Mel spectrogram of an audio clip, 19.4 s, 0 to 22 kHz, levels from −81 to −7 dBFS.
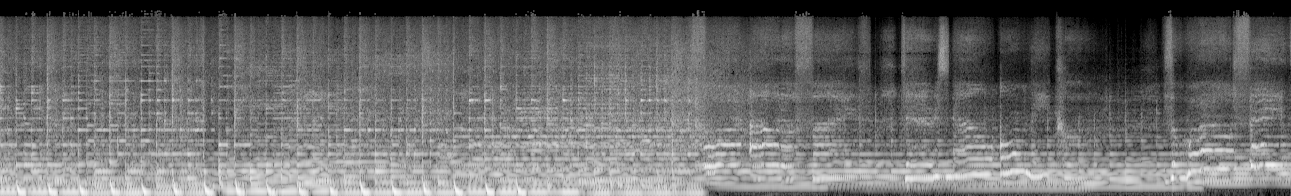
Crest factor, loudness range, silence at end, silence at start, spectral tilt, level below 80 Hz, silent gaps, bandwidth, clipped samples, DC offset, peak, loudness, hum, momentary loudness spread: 16 dB; 3 LU; 0 s; 0 s; -4.5 dB/octave; -22 dBFS; none; 18 kHz; under 0.1%; under 0.1%; -2 dBFS; -18 LUFS; none; 5 LU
